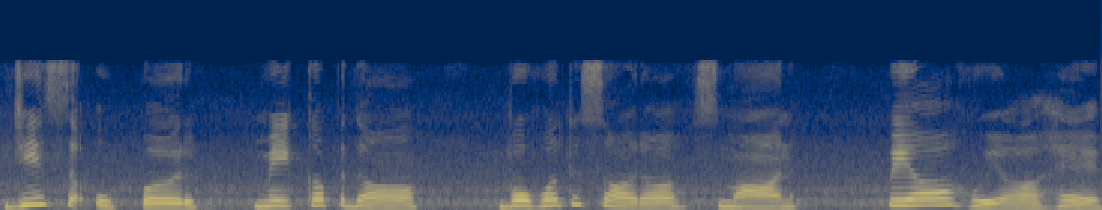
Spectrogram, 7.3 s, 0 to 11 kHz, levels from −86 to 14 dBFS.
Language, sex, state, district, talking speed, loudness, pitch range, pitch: Punjabi, female, Punjab, Kapurthala, 80 wpm, -16 LUFS, 225-290 Hz, 250 Hz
